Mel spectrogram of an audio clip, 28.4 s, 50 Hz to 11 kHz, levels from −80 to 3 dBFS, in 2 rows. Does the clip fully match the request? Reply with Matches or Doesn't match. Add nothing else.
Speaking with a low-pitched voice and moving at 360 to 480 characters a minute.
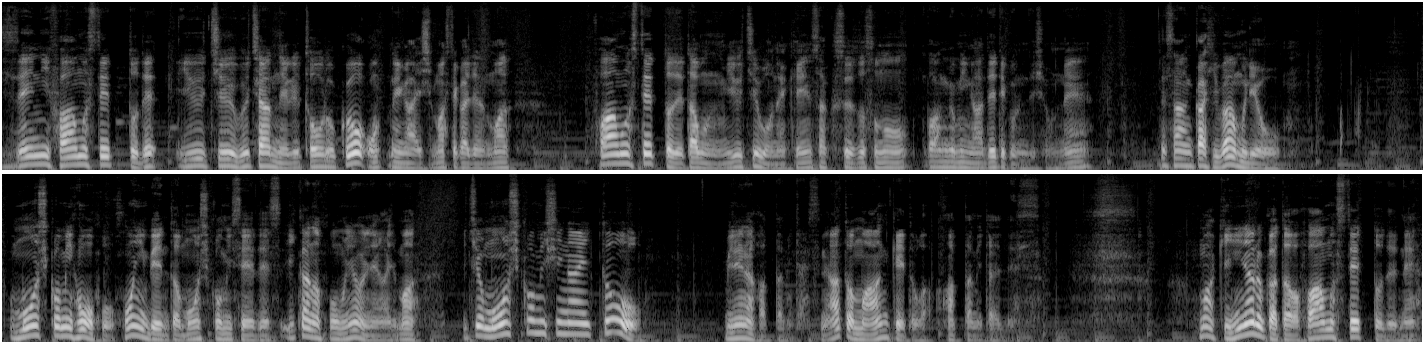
Matches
